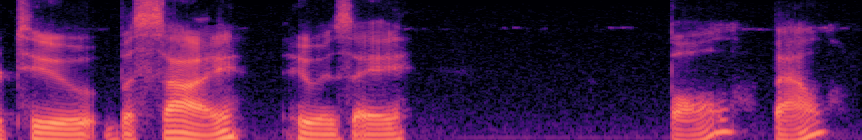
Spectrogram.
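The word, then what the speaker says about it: Baal: I've always heard is Bale but Bale Bale but that's the pronunciation I've always heard but I think it's actually ball ball ball ball it's like a baller ball yeah it's not late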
